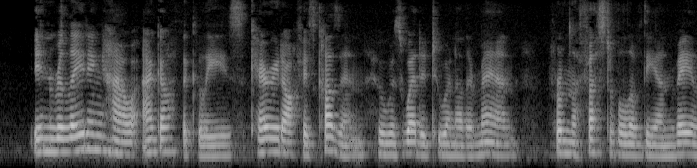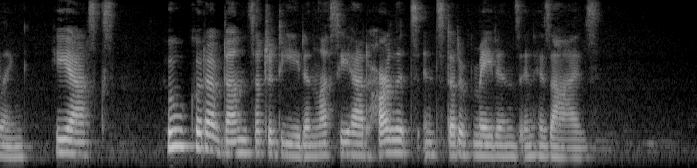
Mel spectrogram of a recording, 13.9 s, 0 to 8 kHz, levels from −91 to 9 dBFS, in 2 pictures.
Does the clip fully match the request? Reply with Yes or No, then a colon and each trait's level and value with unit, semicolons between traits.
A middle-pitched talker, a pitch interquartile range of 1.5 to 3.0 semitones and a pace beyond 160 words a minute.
No: medium, 165 Hz; average, 4.1 semitones; average, 170 wpm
